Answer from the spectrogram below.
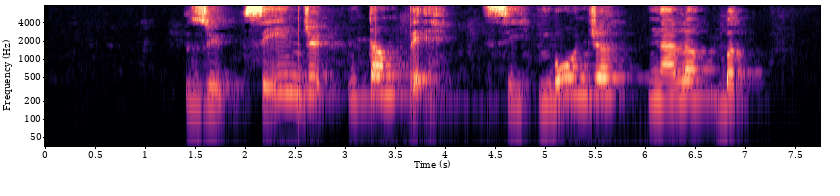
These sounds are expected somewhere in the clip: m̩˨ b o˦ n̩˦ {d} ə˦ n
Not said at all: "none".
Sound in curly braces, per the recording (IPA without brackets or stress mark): d͡ʒ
